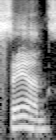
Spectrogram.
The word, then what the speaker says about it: Sans: And then they're like, no, it's Sans, like the font.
